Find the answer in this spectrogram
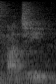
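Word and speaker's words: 八: It's hachi, so it's important to know. That's 8. Q is 9. It looks... Q also pronounces, this one also can have the pronunciation of ku.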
